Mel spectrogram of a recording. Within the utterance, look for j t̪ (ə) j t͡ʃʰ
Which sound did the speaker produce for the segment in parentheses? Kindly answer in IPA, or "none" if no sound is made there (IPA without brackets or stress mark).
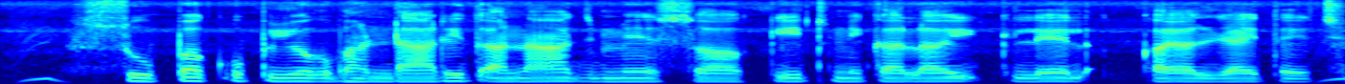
ə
